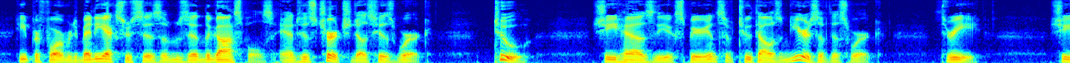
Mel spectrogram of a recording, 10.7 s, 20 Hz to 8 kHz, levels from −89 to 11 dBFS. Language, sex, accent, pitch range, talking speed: English, male, American, 85-115 Hz, 145 wpm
